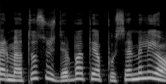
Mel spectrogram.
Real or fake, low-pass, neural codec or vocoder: real; 14.4 kHz; none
